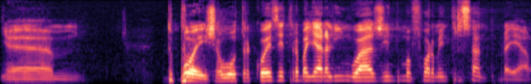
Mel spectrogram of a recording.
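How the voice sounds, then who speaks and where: Speaking at a fairly quick pace, a man uses a fairly high pitch and lively intonation. The sound is dry and close, with no echo. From Mozambique. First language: a Mozambican Bantu language (speaking Portuguese). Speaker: children's book writer. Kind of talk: panel talk at book fair. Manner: halting, many repetitions.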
